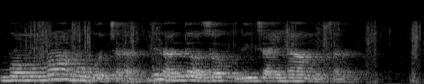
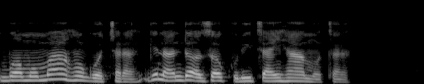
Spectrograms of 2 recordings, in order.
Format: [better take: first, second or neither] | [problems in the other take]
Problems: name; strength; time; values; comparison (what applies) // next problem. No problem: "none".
second | background sound (Scissors); 18 dB below the speech // room echo; dies away in 0.8 s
